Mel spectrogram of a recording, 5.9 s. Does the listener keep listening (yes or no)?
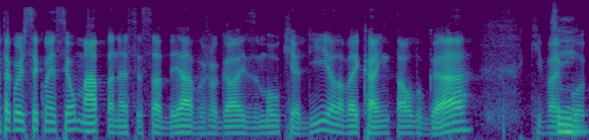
yes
